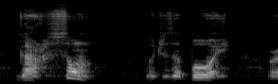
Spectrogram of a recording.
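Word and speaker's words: garçon: the S sound now sometimes you've got a sea with a sadya on it and that's pronounced I can ask also even when it's not followed by E I or Y so if you want to make an a/c pronounce like an acid it's not followed by the right word you put this idea little squiggle coming down from it so we have Garcon which is a boy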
